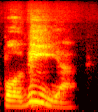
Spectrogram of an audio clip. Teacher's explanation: Entonces la I es la que tiene la fuerza.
